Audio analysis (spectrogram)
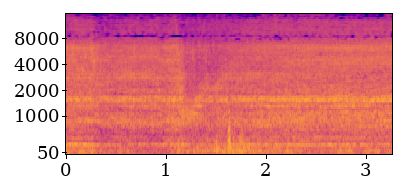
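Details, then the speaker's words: Sprinkler system start-up, second ball valve opened slowly just a little: steady hiss of water rushing through the pipes with a faint constant whistle as the lines pressurize; normal fill. "So I'm going to turn it on just a little bit, and you can actually hear it pressurizing the system now."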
